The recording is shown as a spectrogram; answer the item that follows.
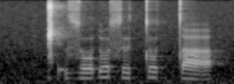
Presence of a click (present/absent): present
